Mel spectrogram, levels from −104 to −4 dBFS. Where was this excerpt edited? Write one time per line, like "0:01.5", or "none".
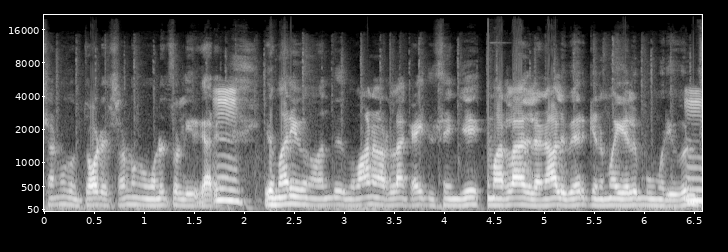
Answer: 0:04.4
